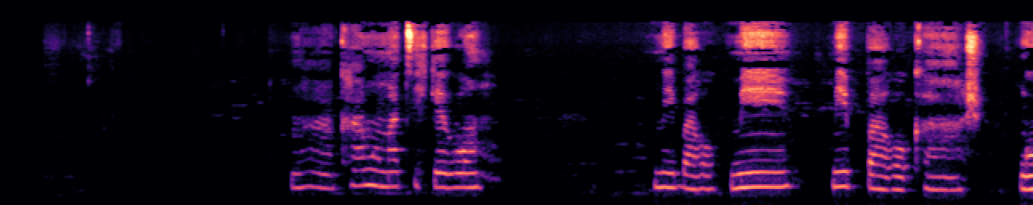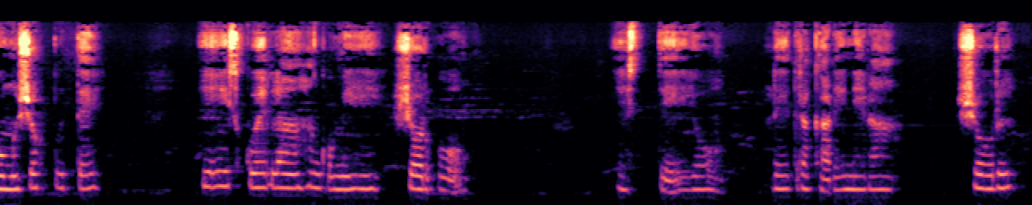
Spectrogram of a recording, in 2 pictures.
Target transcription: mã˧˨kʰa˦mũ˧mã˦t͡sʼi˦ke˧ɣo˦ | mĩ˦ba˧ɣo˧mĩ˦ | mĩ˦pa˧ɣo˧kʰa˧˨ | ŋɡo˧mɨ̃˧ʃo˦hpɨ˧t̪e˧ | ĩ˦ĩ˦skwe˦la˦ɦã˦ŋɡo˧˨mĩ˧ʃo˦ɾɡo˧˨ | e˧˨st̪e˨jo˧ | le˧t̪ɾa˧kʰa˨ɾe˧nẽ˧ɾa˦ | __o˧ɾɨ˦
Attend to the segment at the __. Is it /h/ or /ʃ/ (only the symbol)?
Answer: ʃ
